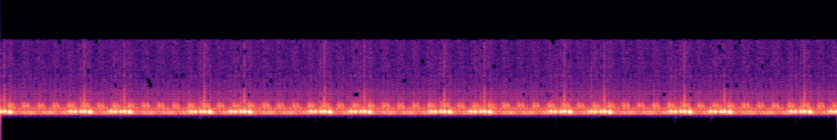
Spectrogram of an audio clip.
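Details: Soothing night chorus of crickets with repeated high, metallic pulsed chirps arriving in pairs at a steady tempo, layered over a soft continuous ringing of other crickets and nothing else audible.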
